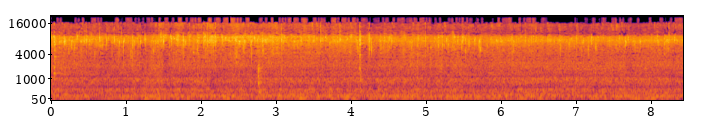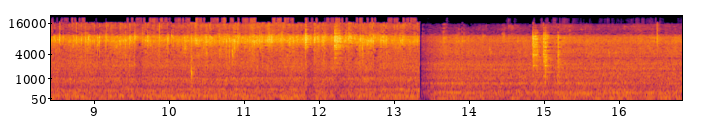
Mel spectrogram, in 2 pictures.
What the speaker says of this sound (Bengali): উচ্ছে ভাজাটা হয়ে গেছে, পটলটা উল্টে দিই। পটলটার একটা সাইড হয়ে গেছে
